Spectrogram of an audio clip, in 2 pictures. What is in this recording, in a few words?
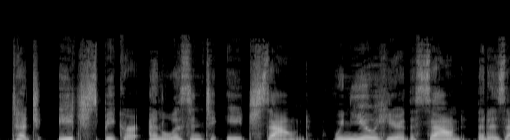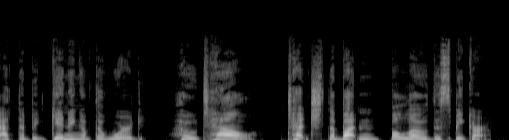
"hotel", initial phoneme isolation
